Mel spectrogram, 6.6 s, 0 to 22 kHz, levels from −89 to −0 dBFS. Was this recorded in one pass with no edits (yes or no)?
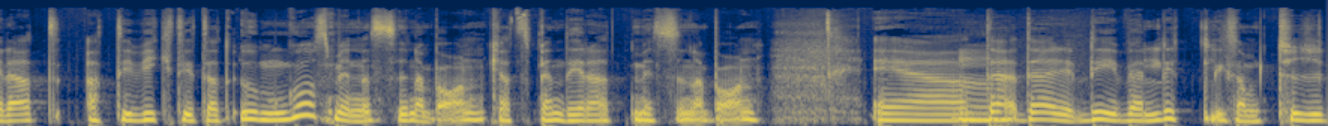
no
